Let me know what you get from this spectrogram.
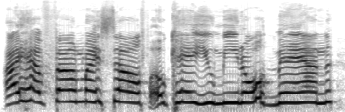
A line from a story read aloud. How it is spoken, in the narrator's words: Hagrid yelled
